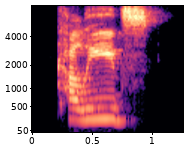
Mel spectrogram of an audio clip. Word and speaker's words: Khalid: And Khalid's, did I say that right? – Yeah.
